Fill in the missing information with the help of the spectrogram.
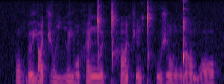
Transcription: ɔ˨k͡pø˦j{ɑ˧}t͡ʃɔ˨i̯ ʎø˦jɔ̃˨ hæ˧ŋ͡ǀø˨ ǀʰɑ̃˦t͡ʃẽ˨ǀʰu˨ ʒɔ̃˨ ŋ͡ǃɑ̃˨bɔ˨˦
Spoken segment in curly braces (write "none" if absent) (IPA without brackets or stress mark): ɑ˧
